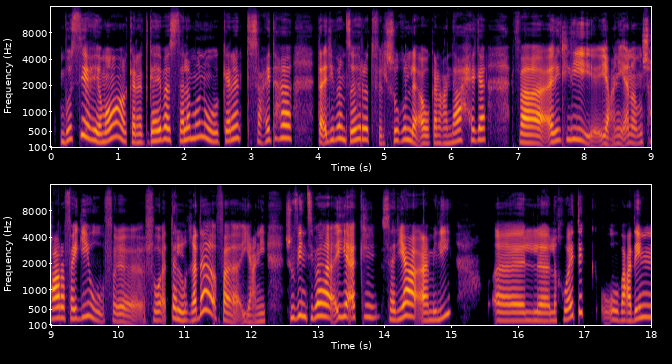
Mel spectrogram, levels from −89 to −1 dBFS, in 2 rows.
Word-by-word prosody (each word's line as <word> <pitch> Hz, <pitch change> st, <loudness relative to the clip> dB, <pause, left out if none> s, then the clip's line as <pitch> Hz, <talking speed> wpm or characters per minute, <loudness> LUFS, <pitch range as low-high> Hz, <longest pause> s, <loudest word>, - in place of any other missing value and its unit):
بُصّي، 295 Hz, -, -4 dB
هي 255 Hz, -7 st, +1 dB
ماما 285 Hz, +6 st, +2 dB
كانت 215 Hz, -1 st, -4 dB
جايبة 265 Hz, +4 st, +2 dB
السالمون 295 Hz, +6 st, -2 dB
وكانت 260 Hz, +4 st, -3 dB
ساعتها 300 Hz, +7 st, 0 dB, 0.4 s
تقريبًا 285 Hz, +2 st, +1 dB
سهرت 275 Hz, +2 st, -1 dB
في 190 Hz, -, -11 dB
الشغل 260 Hz, +5 st, -4 dB
أو 190 Hz, -1 st, 0 dB
كان 200 Hz, 0 st, -4 dB
عندها 200 Hz, +7 st, -1 dB
حاجة، 275 Hz, +1 st, 0 dB, 0.4 s
فقالت 220 Hz, +5 st, +4 dB
لي 285 Hz, +2 st, +2 dB, 0.2 s
يعني 190 Hz, 0 st, -1 dB
"أنا 200 Hz, 0 st, -2 dB
مش 215 Hz, +6 st, -3 dB
هاعرف 270 Hz, -1 st, +5 dB
آجي 285 Hz, +6 st, 0 dB
وف 210 Hz, -4 st, -10 dB, 0.5 s
في 220 Hz, -, -10 dB
وقت 220 Hz, +5 st, -5 dB
الغدا، 230 Hz, -, +1 dB, 0.2 s
فيعني 195 Hz, +2 st, -3 dB, 0.3 s
شوفي 280 Hz, +4 st, -1 dB
أنتِ 300 Hz, -4 st, -1 dB
بقى 315 Hz, 0 st, +4 dB
أي 310 Hz, +1 st, +1 dB
أكل 290 Hz, 0 st, -8 dB
سريع 285 Hz, +8 st, +4 dB, 0.2 s
اعمليه، 225 Hz, -, -2 dB, 0.7 s
آآ، 205 Hz, -1 st, +1 dB
ل 210 Hz, 0 st, -4 dB, 0.3 s
لاخواتك" 280 Hz, -, -2 dB, 0.2 s
وبعدين 225 Hz, +3 st, +1 dB
255 Hz, 130 wpm, -23 LUFS, 215-290 Hz, 0.7 s, هاعرف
